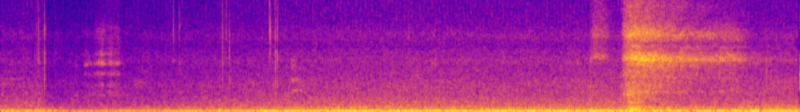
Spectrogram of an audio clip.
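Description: Steady low rumbling background noise that slowly grows louder, with a few faint clicks early on and a short hiss about eight seconds in.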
